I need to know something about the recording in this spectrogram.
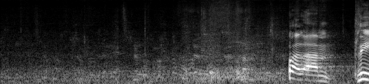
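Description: A crowd murmurs quietly in a large hall.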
